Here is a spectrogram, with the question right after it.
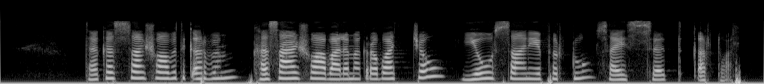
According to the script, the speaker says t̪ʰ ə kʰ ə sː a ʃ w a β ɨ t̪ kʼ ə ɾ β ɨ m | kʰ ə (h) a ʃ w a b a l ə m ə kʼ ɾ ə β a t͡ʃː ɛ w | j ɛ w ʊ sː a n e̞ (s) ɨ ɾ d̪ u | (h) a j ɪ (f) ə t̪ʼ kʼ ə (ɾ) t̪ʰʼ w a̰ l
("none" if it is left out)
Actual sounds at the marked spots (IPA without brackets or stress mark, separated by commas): s, f, s, s, ɾ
